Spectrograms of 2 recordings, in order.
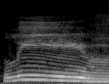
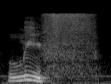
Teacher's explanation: and now at the ends of words glove alive and leave this last word leave is very different from the word Leaf like from a tree which has an unvoiced F the word is leave with a voiced V keep the voicing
